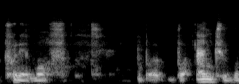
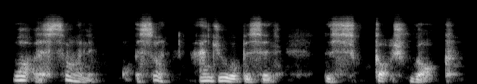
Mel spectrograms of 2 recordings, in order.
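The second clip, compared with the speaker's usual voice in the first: higher, louder excited outburst; excited praise; 6 semitones higher, 4 dB louder than usual. Real, not acted. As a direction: rave about the signing, pitch up. Fan raving about new signing.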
